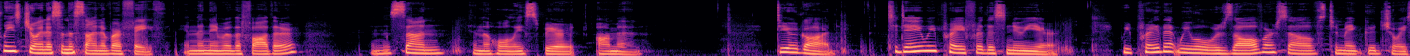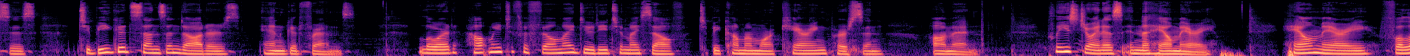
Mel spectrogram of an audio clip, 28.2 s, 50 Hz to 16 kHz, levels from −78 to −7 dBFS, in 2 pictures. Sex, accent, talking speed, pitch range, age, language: female, American, 165 wpm, 150-195 Hz, 40-59, English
